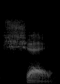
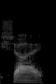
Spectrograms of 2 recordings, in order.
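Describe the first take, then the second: First: The name rhymes with 'day'. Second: The name rhymes with 'sky'. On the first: The speaker calls it right. "It's pronounced like S H A Y, so like Shay" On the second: The speaker calls it wrong. "We keep saying Shy"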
